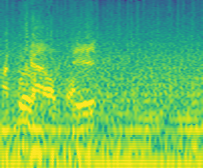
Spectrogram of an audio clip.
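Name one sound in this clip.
A race car engine drones steadily.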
